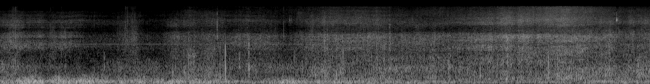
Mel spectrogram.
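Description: Wind buffeting the camera microphone, a steady low rumble with a few faint ticks.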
